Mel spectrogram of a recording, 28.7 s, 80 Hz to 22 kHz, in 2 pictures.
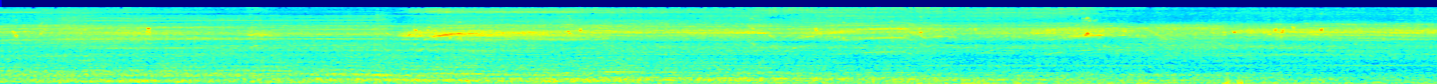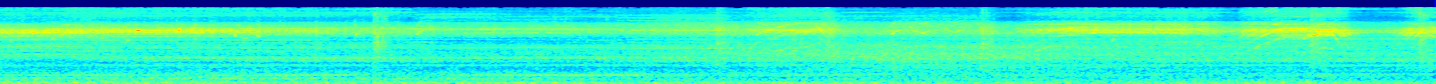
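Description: Electric drives and hydraulic pumps of a 1:14.5 scale RC tracked loader and RC hydraulic excavator running as they push and dig soil. A motor whine falls slowly in pitch over the first several seconds, and a higher pump whine comes and goes.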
